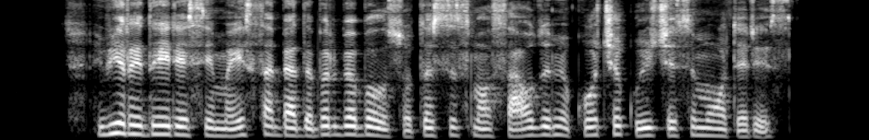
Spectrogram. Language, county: Lithuanian, Panevėžys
